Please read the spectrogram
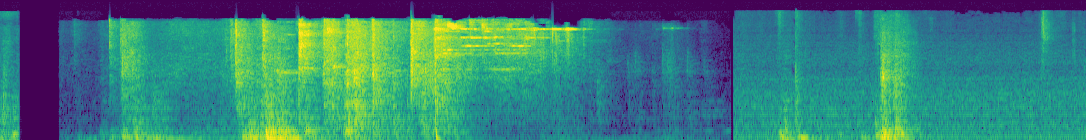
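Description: A clatter of small hard objects knocking and falling on a hard floor, with a run of sharp clicks and crashes, then two separate thumps near the end.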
